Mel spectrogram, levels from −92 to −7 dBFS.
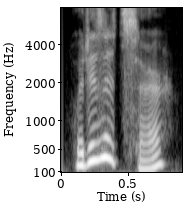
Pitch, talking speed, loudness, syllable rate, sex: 240 Hz, 265 wpm, -16 LUFS, 6.1 syllables/s, female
